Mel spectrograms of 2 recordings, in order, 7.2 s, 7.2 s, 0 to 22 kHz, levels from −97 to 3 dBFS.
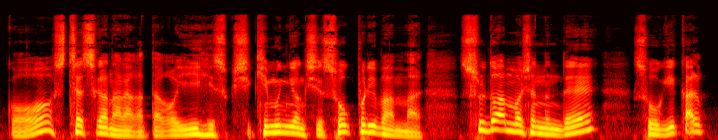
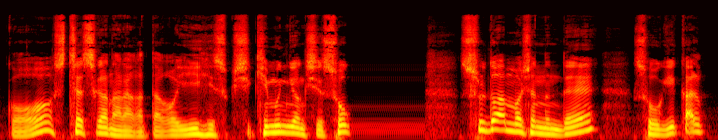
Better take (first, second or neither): first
